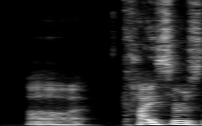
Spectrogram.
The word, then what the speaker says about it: Caesar: You have Kaisar's Legion, which I love how they fuck up the name like Kaisar because they, you know, they just assume that... like that's the pronunciation of Caesar. – They read it phonetically.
